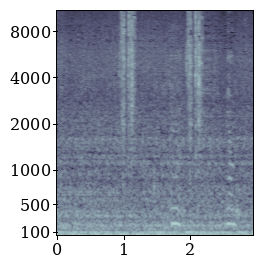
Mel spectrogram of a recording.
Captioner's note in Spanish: Disparos cámara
